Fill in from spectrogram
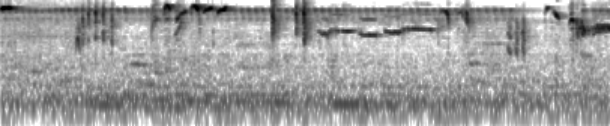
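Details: Brown-chested jungle flycatcher from Bali in busy song among other birds. A drawn-out, wavering whistled phrase follows scattered chips and ticks, ending in a harsh burst. A faint high steady tone lasts throughout.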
